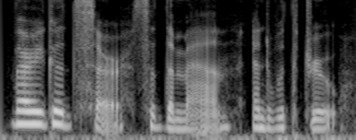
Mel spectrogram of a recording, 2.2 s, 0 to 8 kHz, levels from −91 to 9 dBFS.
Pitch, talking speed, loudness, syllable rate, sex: 190 Hz, 215 wpm, -20 LUFS, 5.4 syllables/s, female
